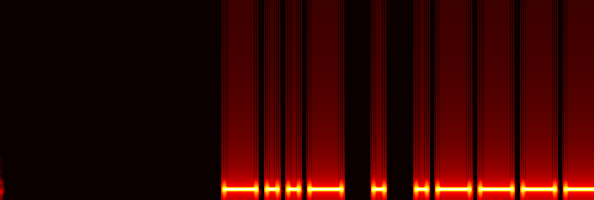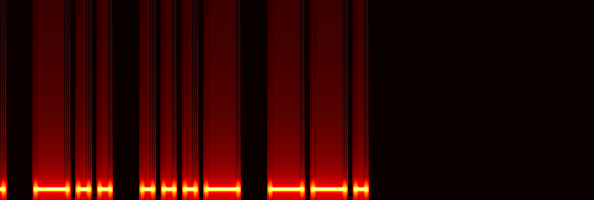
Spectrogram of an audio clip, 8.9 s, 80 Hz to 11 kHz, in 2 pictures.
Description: Morse code, heard as a keyed tone, about 14 wpm, 700 Hz. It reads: XE1DVG
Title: DXCC-100 Call Signs - 6 Characters - Repeated 3x - 15wpm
